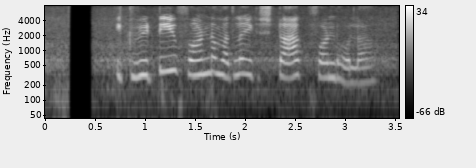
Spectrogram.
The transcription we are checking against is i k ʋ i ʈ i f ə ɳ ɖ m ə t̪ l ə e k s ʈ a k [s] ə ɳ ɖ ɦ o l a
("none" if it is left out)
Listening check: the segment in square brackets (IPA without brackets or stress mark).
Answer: f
